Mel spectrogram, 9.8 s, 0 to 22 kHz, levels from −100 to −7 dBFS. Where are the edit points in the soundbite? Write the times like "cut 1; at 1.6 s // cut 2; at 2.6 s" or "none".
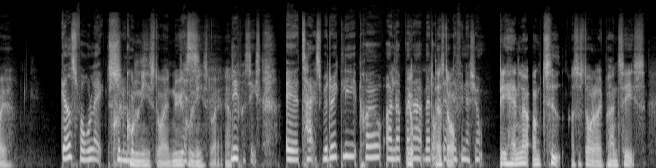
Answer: cut 1; at 5.9 s // cut 2; at 6.5 s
